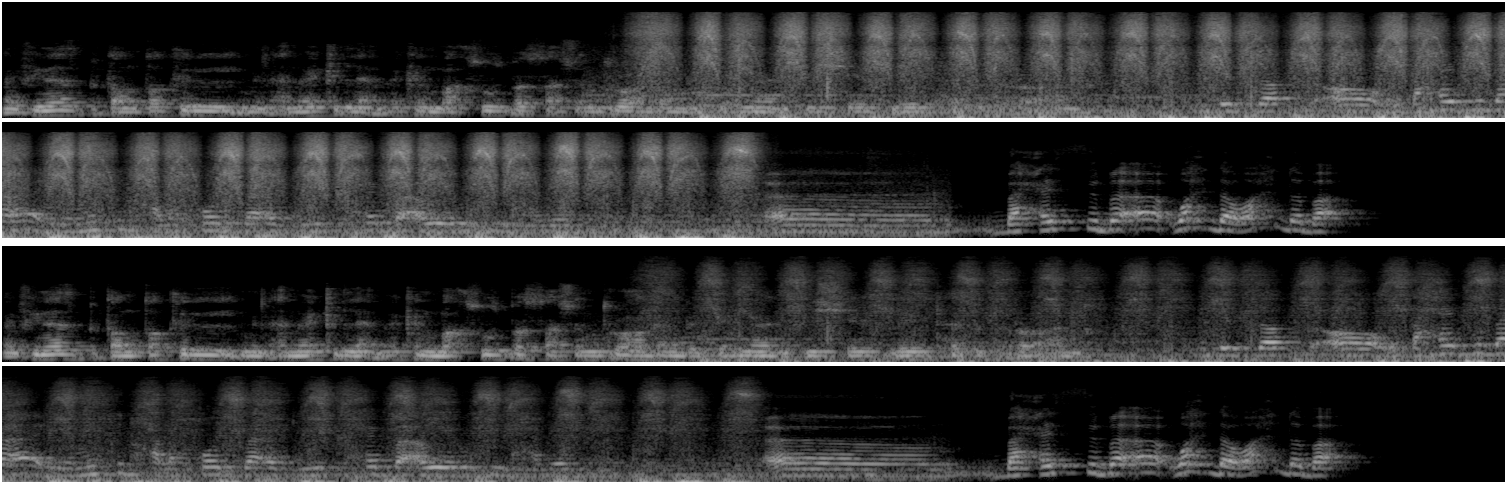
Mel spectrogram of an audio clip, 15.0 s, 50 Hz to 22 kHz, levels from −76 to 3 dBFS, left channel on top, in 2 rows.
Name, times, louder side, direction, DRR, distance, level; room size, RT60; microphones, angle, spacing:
voice 1, 0.0-5.4 11.8-11.9, right 1 dB, 65° right, -1 dB, 1.4 m, -33 dB
sound 1, 2.9-12.3, left 7 dB, 60° left, 0.4 m, -29 dB
voice 2, 6.0-10.6 11.3-14.2, equal, 5° right, 4 dB, 0.8 m, -34 dB
4.9 x 4.5 x 4.9 m, 0.42 s
head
